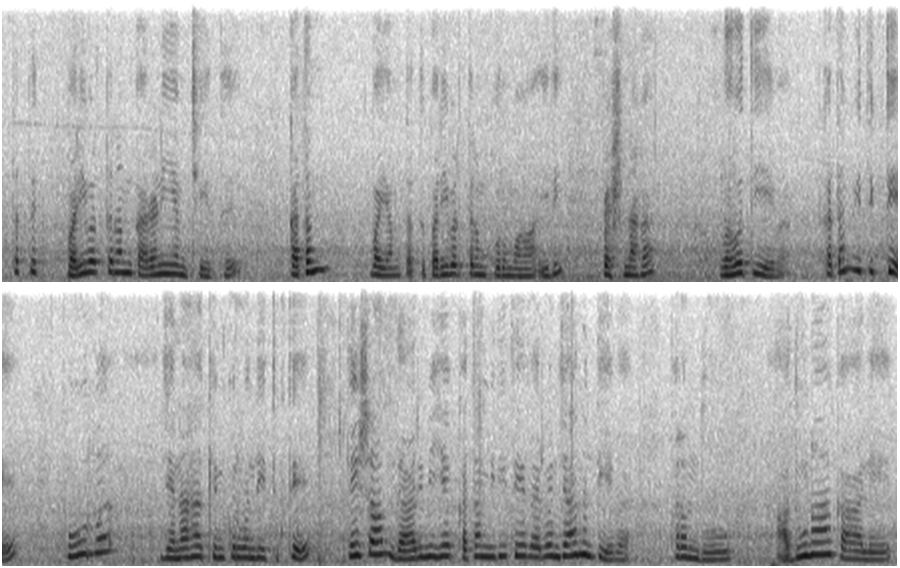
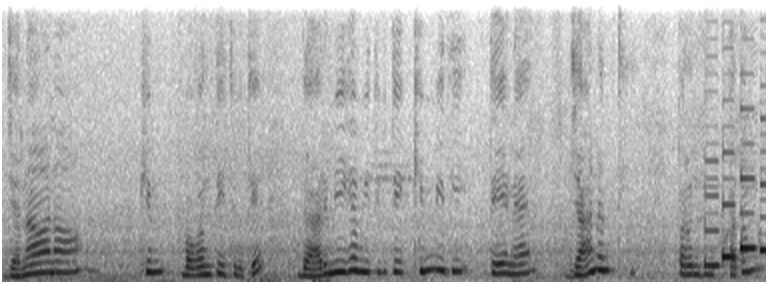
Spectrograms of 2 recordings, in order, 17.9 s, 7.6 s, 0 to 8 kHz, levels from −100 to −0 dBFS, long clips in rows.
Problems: constant background noise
